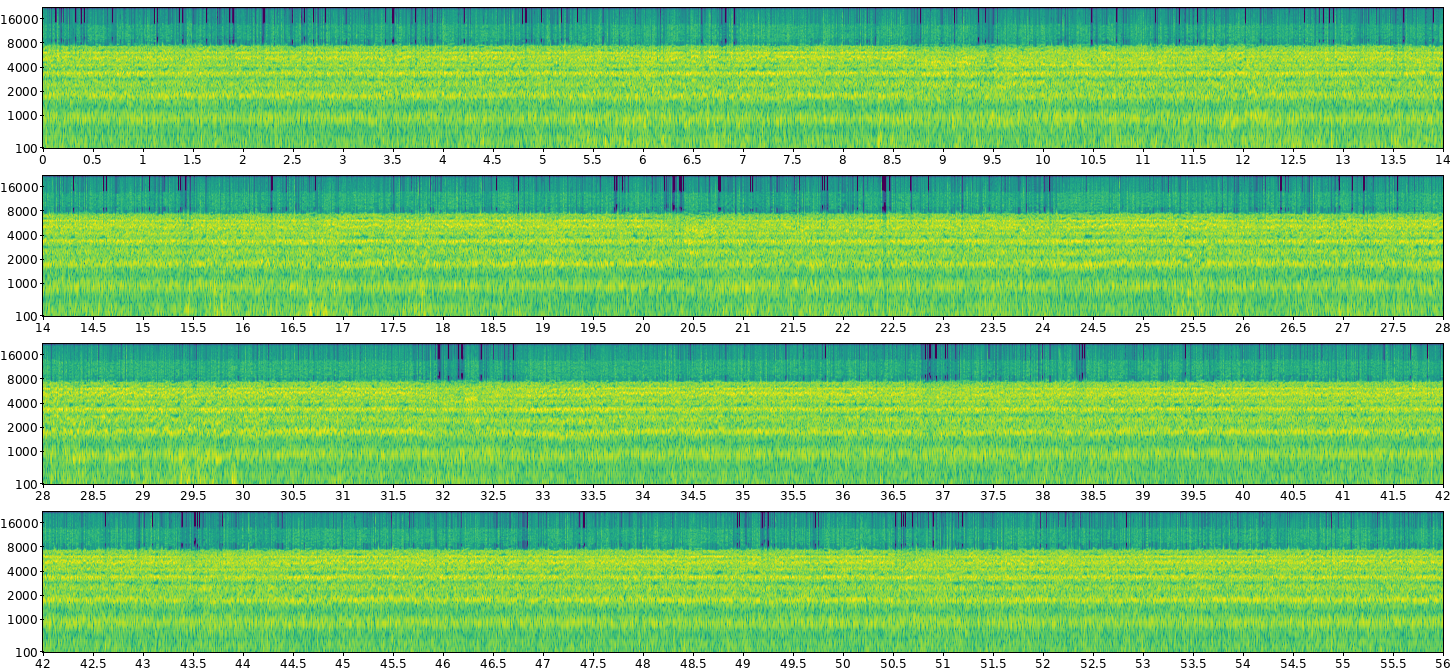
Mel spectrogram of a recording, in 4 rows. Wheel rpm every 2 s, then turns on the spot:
230, 230, 230, 230, 220, 230, 230, 240, 230, 230, 230, 230, 230, 230, 210, 230, 220, 230, 230, 230, 230, 230, 230, 230, 230, 230, 230, 230.
none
